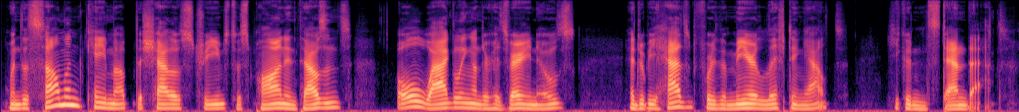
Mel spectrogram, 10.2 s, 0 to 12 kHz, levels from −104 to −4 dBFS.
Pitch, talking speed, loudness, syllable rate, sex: 130 Hz, 180 wpm, -21 LUFS, 4.6 syllables/s, male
